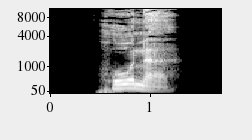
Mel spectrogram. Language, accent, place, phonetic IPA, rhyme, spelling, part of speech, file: German, Germany, Berlin, [ˈhoːnə], -oːnə, Hohne, noun, De-Hohne.ogg
- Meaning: dative of Hohn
